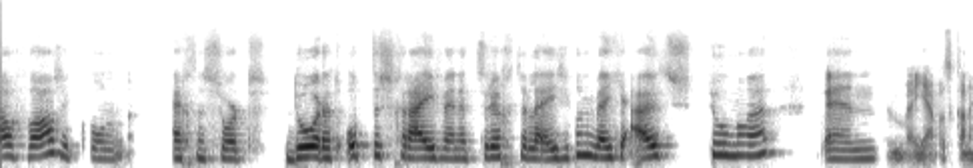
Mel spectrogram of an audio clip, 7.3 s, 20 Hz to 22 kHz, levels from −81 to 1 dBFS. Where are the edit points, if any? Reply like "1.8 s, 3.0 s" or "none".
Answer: 4.3 s, 6.1 s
